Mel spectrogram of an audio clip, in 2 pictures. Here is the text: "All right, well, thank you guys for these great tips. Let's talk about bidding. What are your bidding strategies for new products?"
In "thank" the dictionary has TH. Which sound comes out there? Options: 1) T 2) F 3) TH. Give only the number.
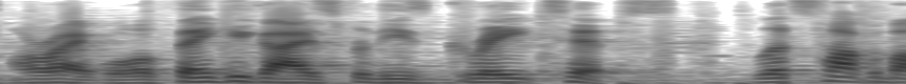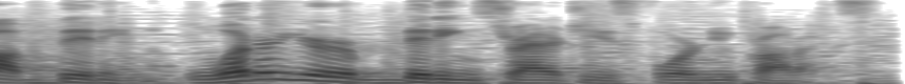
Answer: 3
